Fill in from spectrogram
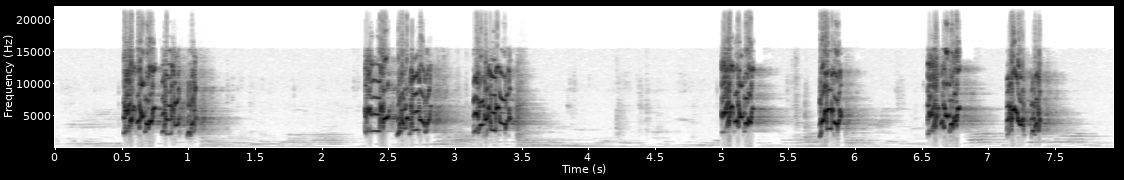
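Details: Lovebird call said to stimulate other lovebirds into fighting: shrill, high-pitched chattering bursts, each about half a second long, come in three pairs and a final group, with quiet gaps and a faint low hum between them.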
